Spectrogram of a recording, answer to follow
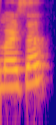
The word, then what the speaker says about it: Mirza: Is that the correct pronunciation of the last name, Mirza?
